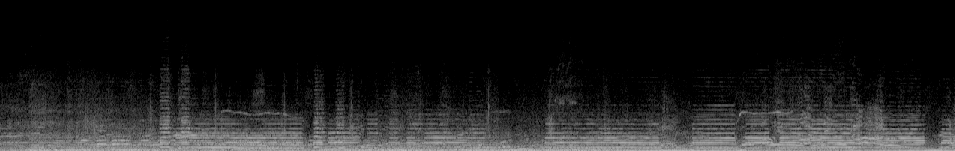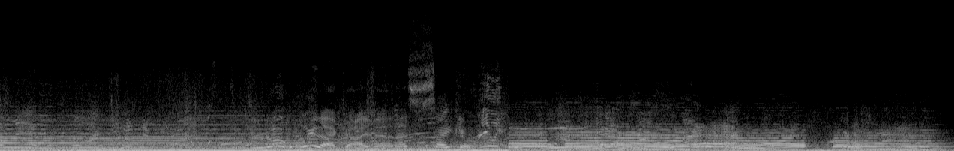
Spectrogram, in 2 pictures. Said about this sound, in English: There was a lot of sympathetic horn honking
